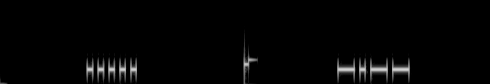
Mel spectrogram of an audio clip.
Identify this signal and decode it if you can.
Morse code, heard as a keyed tone, about 22 wpm, 700 Hz. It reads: 5 Y
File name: Single-Letter-Number-22wpm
